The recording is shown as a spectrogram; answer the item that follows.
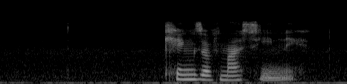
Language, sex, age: English, female, 19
